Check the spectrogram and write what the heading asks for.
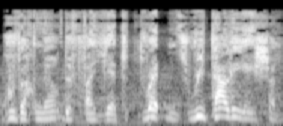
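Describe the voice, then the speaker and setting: Grave, pleading rebel ally. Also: female voice, lowish voice, unhurried, over music. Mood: grave warning. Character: worried, pleading woman, cautious ally of rebels. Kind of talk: dramatic video game acting.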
